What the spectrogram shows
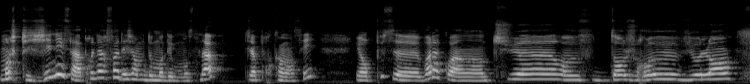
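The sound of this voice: Her intonation is lively and her pitch fairly high. The woman keeps a moderate pace.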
